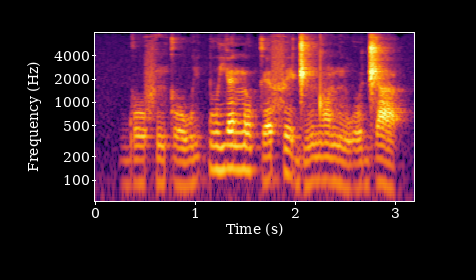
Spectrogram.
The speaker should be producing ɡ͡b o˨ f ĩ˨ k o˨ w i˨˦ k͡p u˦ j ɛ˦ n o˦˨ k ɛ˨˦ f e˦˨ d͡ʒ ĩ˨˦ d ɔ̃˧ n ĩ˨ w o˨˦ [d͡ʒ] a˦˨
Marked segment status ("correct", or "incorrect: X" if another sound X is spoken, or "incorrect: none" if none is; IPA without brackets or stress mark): correct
